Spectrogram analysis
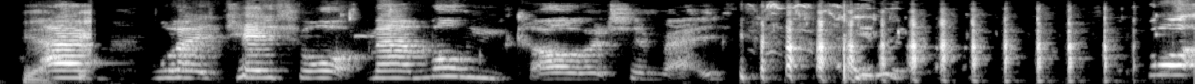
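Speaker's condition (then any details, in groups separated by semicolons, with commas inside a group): Cerebral palsy; slow speech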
